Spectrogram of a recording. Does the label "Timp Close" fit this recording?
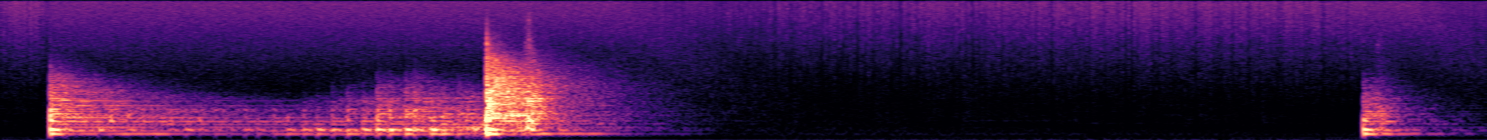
Yes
